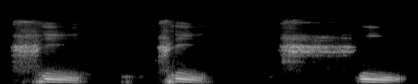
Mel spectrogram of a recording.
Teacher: Huruf ha, kasroh, keluarkan. Suara orang capeknya keluarkan.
